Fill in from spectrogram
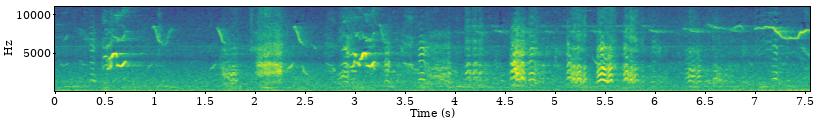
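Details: Western corellas in urban Penrith, Western Sydney, NSW, give harsh, raspy screeches in overlapping bursts, several birds calling at once over a steady low rumble of traffic.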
